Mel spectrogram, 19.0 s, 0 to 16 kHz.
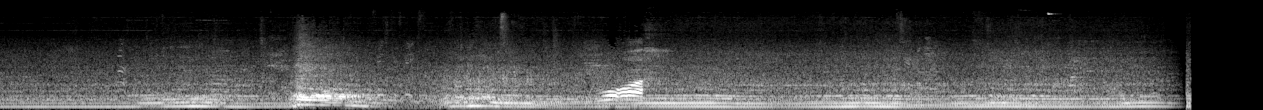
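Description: McLaren 720S twin-turbo V8 running at low revs as the car creeps forward. There are two short, louder moments, about four and a half and nine seconds in. The sound cuts off suddenly just before the end.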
